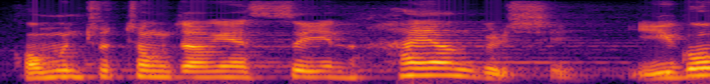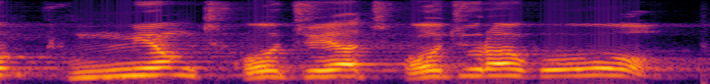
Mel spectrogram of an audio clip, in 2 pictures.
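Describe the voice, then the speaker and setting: A man's voice: high voice, measured pace, in a large hall. A man voicing an anxious young man who asks earnest, jumpy questions. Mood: agitated. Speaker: voice actor in a live amateur audio drama.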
